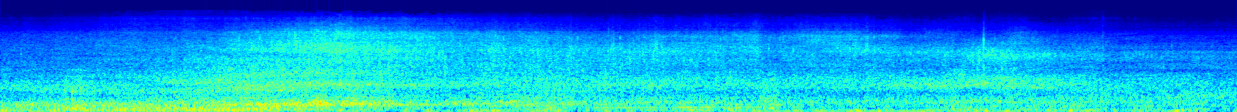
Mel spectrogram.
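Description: Cars passing on a rain-wet road, mostly the hiss of tyres on the water: one swells to its loudest about three seconds in and fades, and a second rises and falls about ten seconds in.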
